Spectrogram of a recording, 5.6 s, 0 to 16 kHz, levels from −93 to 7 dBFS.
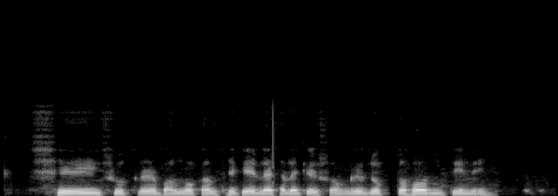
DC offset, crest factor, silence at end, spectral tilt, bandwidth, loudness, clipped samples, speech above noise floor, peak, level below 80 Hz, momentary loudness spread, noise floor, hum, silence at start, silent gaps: under 0.1%; 16 dB; 0.65 s; -11.5 dB/octave; 4 kHz; -17 LUFS; under 0.1%; 38 dB; -2 dBFS; -58 dBFS; 8 LU; -54 dBFS; none; 0.55 s; none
